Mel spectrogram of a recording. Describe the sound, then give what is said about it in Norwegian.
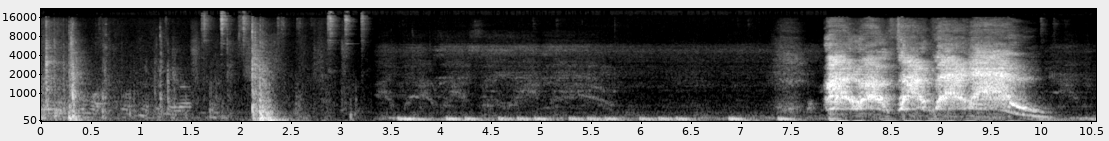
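A group of people shout and scream together in a loud, raw burst of several seconds near the end, after a stretch of low rumbling and a few sharp knocks. “Så de bare beinskriker.”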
